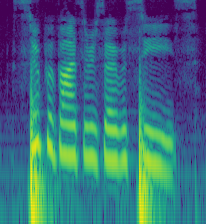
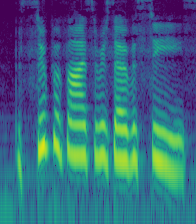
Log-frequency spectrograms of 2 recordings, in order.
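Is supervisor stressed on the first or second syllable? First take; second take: first; first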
